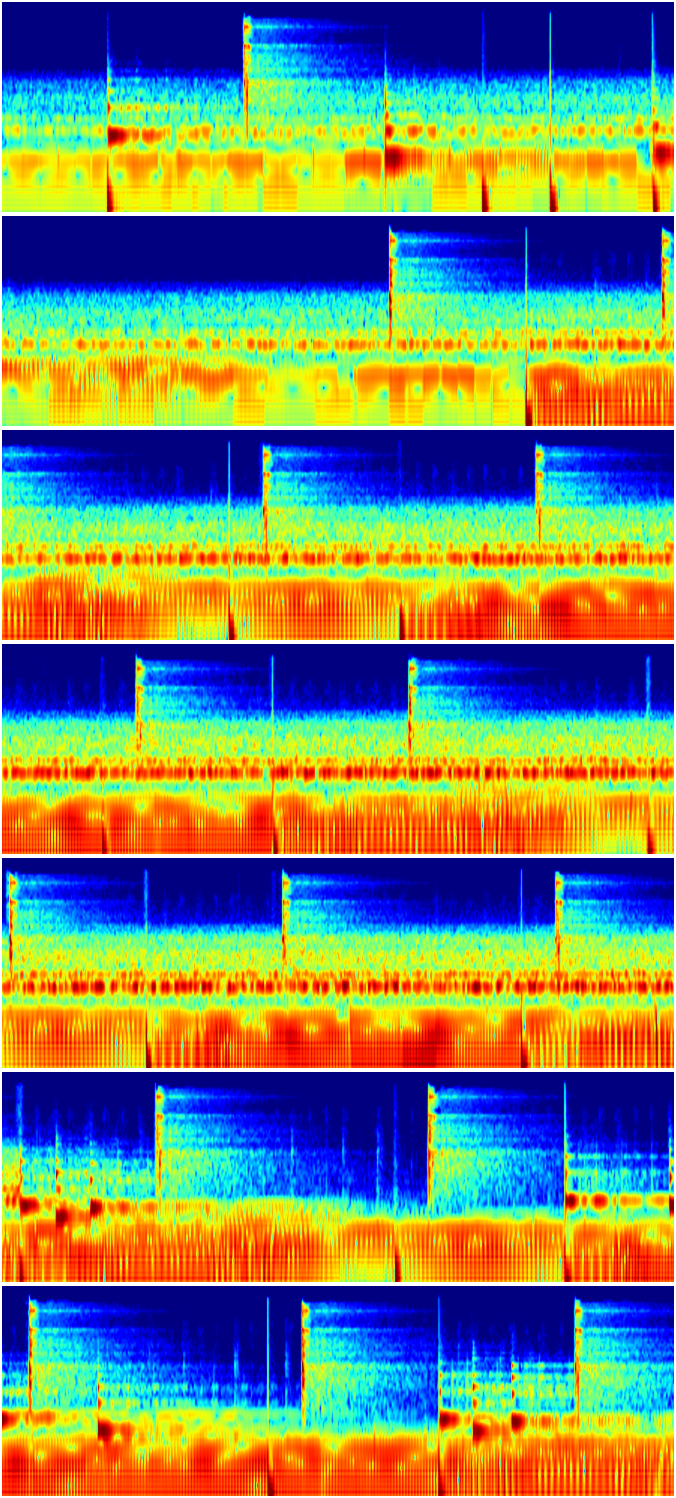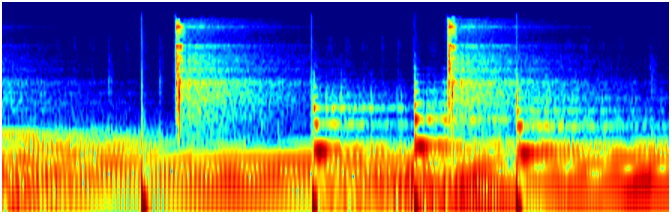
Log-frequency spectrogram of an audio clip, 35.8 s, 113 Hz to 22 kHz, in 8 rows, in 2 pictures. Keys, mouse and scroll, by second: 2.2 click, 3.3 KP_Subtract, 3.6 KP_2, 3.9 KP_Enter, 4.8 scroll up 2, 5.5-7.9 drag, 10.4 click, 12.1 click, 13.2 click, 14.7 KP_1, 15.1 KP_3, 16.4 KP_Enter, 18.5 click, 19.7 KP_Subtract, 20.1 KP_7, 20.9 KP_Enter, 23.1 click, 24.9 click, 26.2 KP_3, 26.4 KP_1, 26.9 KP_Enter, 28.2-28.6 scroll down 1, 29.3-29.6 scroll down 1, 29.7-30.9 scroll up 6, 33.1 click, 34.4 click.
